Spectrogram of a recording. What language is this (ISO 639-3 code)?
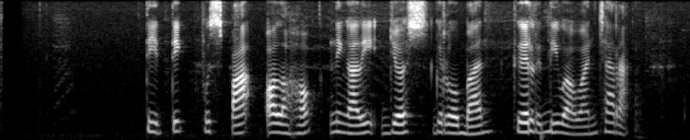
sun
